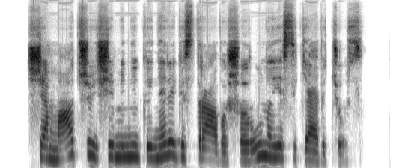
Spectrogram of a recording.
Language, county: Lithuanian, Vilnius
